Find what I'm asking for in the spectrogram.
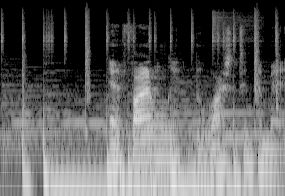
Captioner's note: voiceover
